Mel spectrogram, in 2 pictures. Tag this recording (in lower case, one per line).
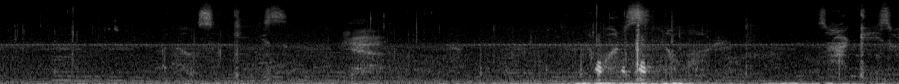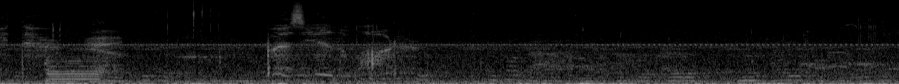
livestock
animal
fowl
